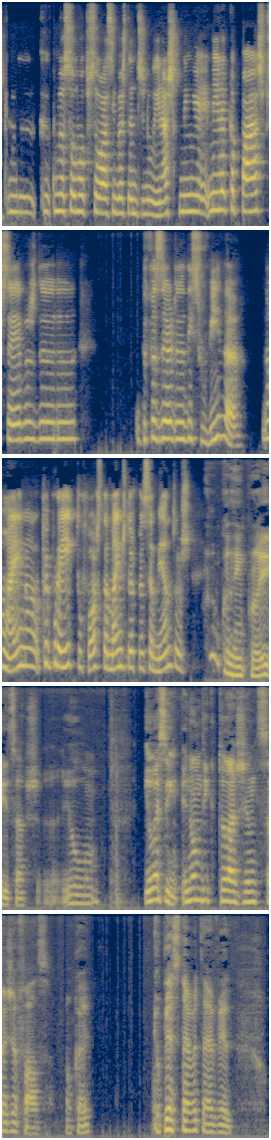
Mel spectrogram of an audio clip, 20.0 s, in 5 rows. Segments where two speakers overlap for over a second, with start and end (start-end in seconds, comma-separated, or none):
none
